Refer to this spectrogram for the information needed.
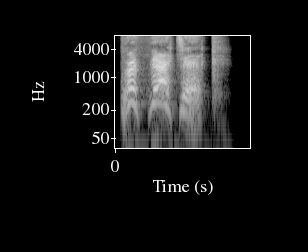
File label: Melee Miniboss Mid Combat Line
